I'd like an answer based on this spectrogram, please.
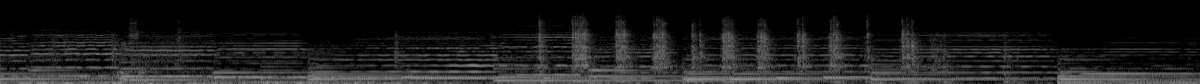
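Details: Bowed strings play a slow melody with plucked accents and no animal sounds.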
